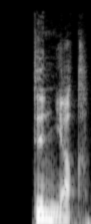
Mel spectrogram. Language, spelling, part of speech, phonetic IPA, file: Bashkir, төньяҡ, noun, [ˈtʏ̞nˌjɑq], Ba-төньяҡ.ogg
- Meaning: north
